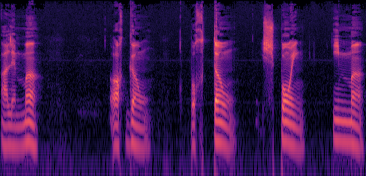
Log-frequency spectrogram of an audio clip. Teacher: O som sai tanto pela boca como pelo nariz. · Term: vogais que são nasais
